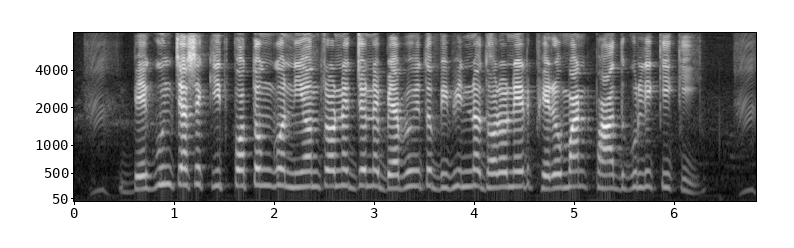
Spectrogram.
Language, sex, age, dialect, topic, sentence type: Bengali, female, 41-45, Standard Colloquial, agriculture, question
